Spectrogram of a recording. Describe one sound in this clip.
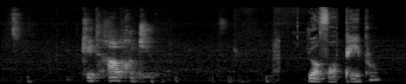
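A man speaks close by, sounding puzzled and questioning.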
